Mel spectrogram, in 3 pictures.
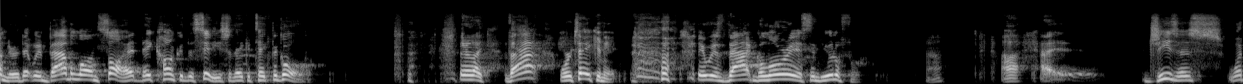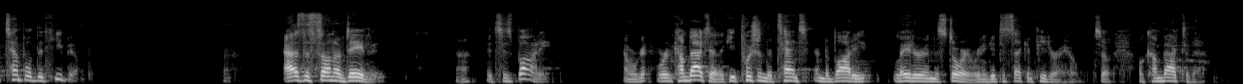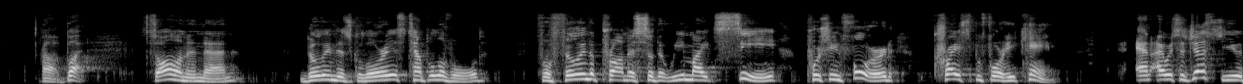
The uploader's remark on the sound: Preached at St Paul Lutheran Church , Rockford, Illinois on January 21st, 2023.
